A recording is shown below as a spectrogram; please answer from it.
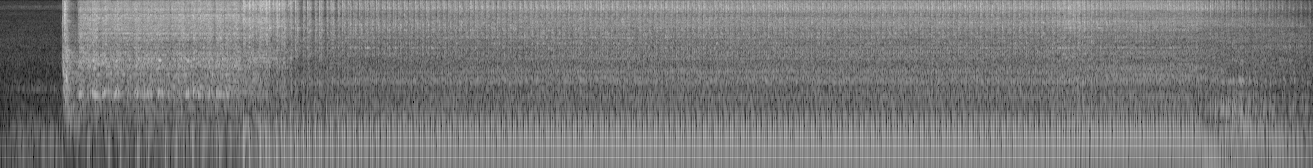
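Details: Toro zero-turn mower that only clicked despite new solenoid; locked-up starter freed, new air filter: starter cranks briefly, engine catches about three seconds in, steady even low idle, clean shutdown; normal start and idle, starter going bad, replacement advised.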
